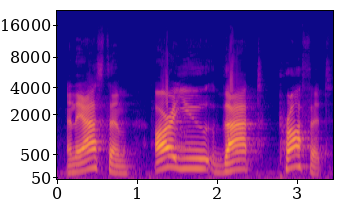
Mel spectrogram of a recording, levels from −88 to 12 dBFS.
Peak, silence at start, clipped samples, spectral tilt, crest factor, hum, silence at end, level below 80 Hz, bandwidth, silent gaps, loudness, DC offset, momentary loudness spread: 0 dBFS; 0.15 s; under 0.1%; -6 dB/octave; 16 dB; none; 0.2 s; -56 dBFS; 8 kHz; none; -17 LUFS; under 0.1%; 12 LU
